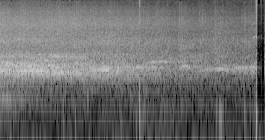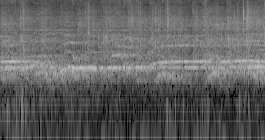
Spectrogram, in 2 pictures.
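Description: A crowd claps steadily to welcome a reverend who is about to give a testimony, a dense, continuous wash of applause, with a brief cut in the middle before the clapping resumes at the same level.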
